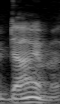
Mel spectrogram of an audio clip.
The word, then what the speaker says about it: Deimos: send objects into orbit Deimos or diamo system actually pronounced is even smaller it's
